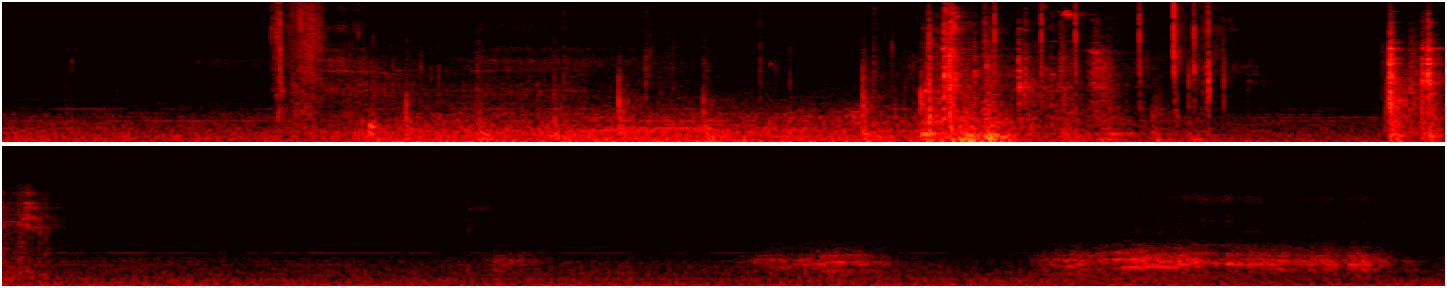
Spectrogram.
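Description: Menu selections click sharply.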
